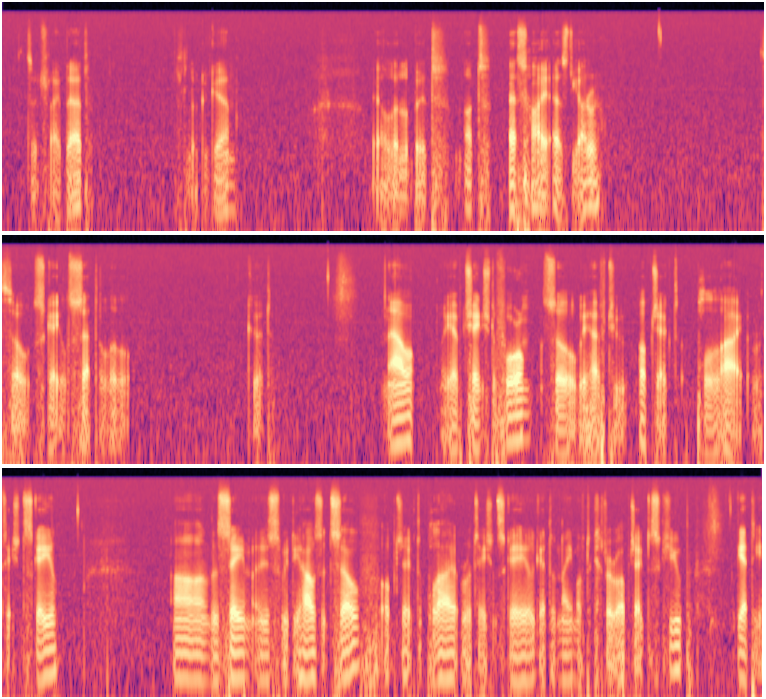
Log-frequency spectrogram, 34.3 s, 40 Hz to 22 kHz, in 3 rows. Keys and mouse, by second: 1.2 middle click, 2.1 middle click, 2.8 middle click, 3.9 middle click, 12.0 s, 15.8 Tab, 17.6-19.0 drag, 26.9-28.5 right drag.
